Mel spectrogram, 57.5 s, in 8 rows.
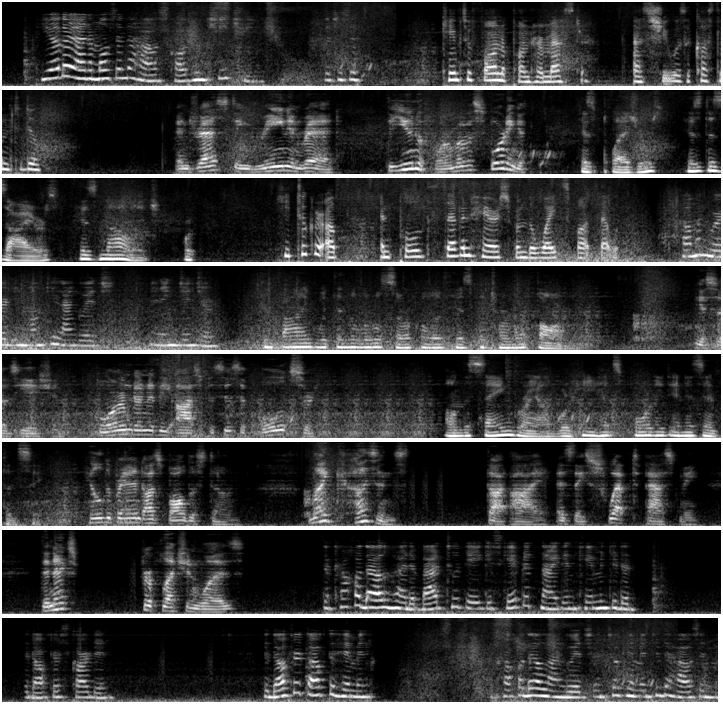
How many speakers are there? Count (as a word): four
